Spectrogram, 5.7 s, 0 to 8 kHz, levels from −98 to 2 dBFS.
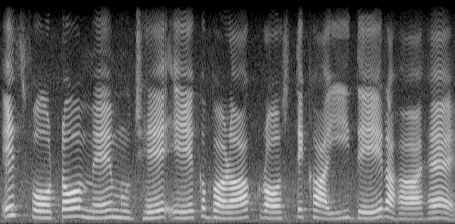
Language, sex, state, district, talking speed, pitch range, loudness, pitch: Hindi, female, Madhya Pradesh, Katni, 115 wpm, 220-260 Hz, -15 LUFS, 235 Hz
